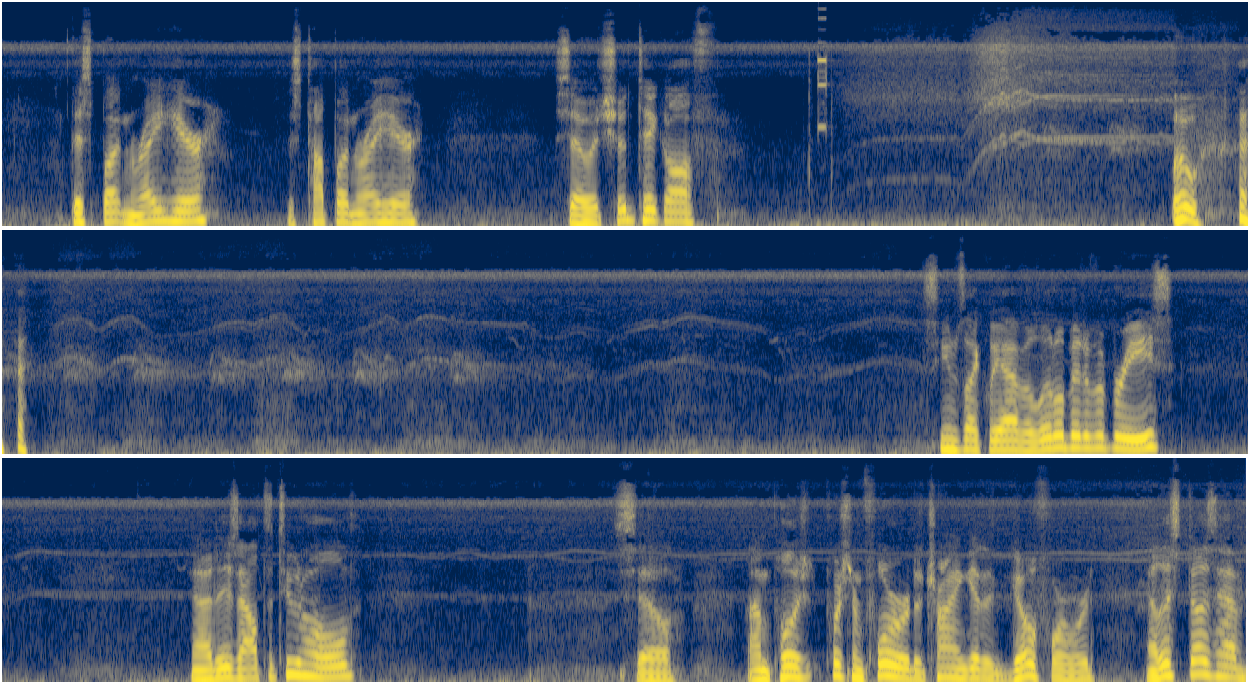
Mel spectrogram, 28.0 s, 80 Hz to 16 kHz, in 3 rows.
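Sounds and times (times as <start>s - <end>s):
drone motors whining: 6.0s - 28.0s.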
